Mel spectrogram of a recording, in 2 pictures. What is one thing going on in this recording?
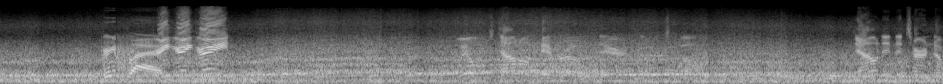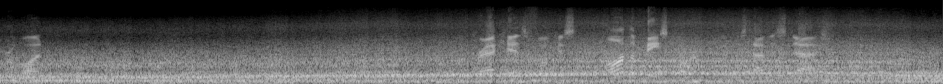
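Race car engines whine past as cars speed by up close.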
